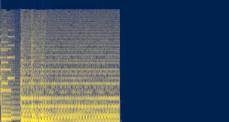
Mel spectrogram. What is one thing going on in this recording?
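Chiptune game music plays with bright electronic notes.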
